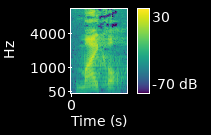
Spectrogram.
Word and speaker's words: Michal: Saul's daughter, Michal. That's how I would pronounce it, M-I-C-H-A-L, Michal, Michal. I'm not sure how she pronounced it, but she is not here to correct me, so I'm going to call her Michal.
